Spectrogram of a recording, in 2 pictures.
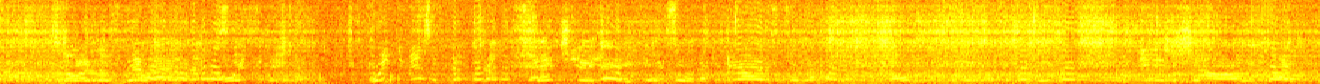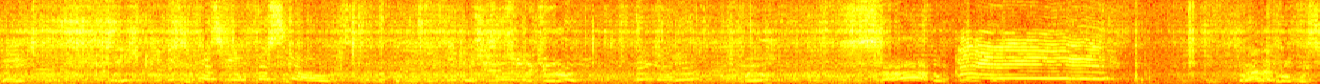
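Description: Several young men's voices talking and calling out over one another, with one long drawn-out shout about nineteen seconds in.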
